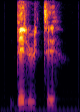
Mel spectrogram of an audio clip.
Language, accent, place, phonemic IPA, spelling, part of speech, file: French, France, Lyon, /de.ly.te/, déluter, verb, LL-Q150 (fra)-déluter.wav
- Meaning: to unlute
